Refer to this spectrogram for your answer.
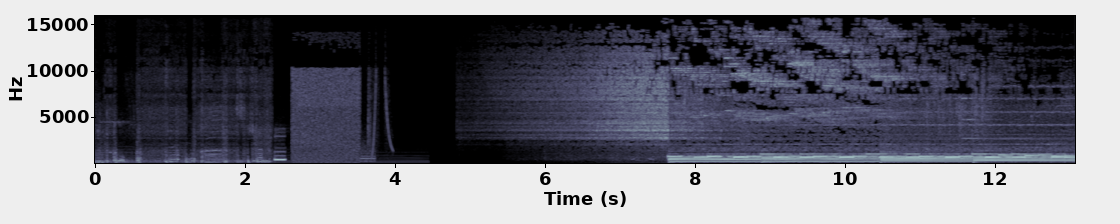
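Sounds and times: static-like hiss burst: 0.6s - 3.8s
rising whoosh of high hiss: 5.4s - 11.0s
background music: 7.7s - 13.0s.

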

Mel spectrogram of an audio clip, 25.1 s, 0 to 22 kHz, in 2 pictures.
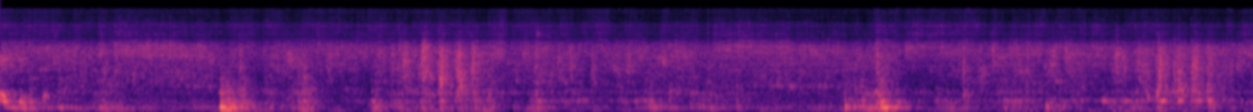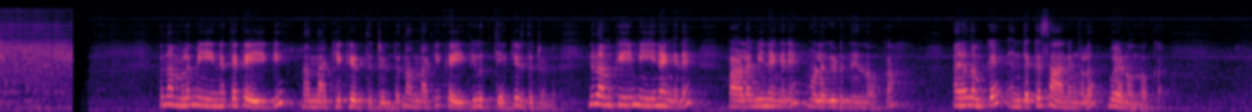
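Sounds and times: tap water running into steel bowl: 0.0s - 13.3s
water splashing: 0.0s - 13.3s.

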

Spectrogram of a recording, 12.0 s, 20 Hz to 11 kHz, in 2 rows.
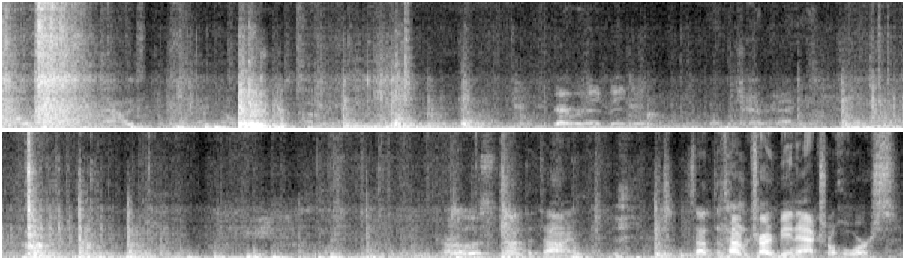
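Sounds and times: hooves knocking against trailer: 0.0s - 11.6s.

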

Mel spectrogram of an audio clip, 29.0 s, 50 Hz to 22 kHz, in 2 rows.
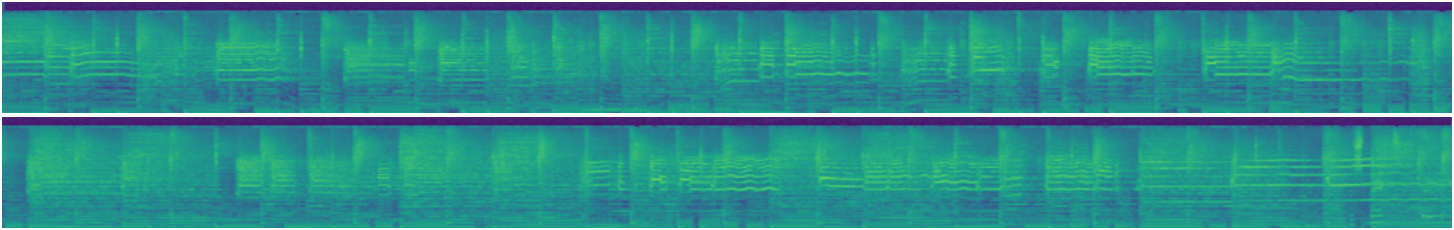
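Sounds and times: bass line: 0.0s - 29.0s
lead guitar solo: 0.0s - 29.0s
steady beat: 0.0s - 29.0s.

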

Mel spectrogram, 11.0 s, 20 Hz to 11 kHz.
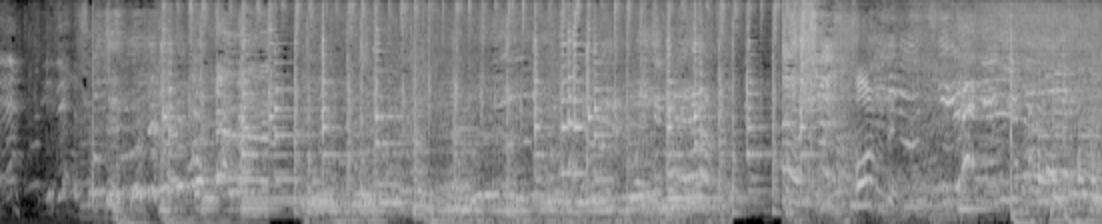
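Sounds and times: women laughing and shouting: 0.0s - 3.1s, 9.2s - 11.0s
background music: 1.0s - 11.0s.

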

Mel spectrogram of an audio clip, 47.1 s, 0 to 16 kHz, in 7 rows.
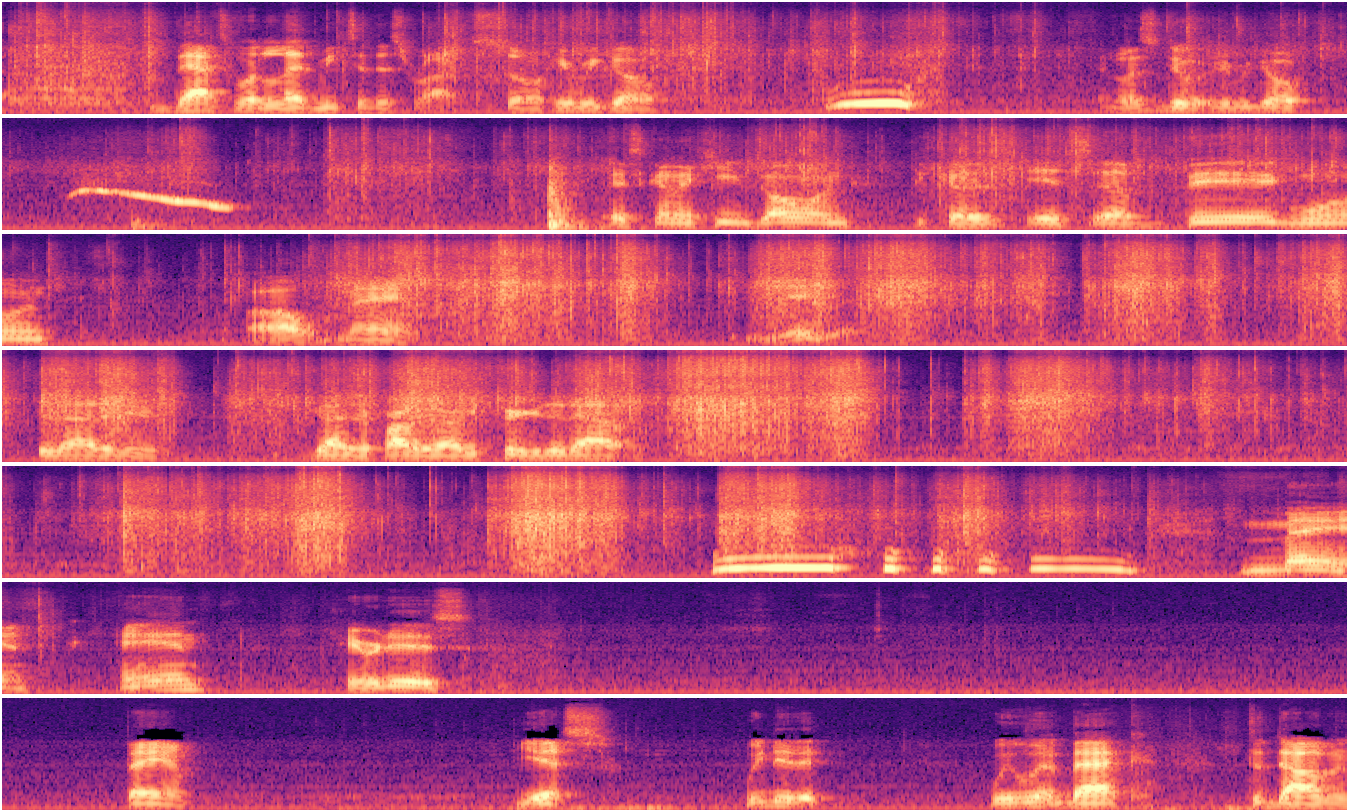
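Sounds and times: plastic sleeve crinkling: 0.0s - 33.0s
falling whistle: 7.0s - 8.0s.

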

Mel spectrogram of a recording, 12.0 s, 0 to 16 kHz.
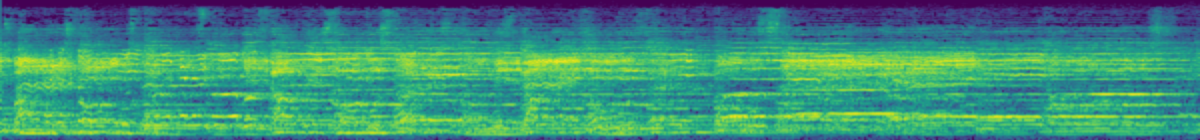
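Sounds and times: vocal ensemble singing in parts: 0.0s - 12.0s.

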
